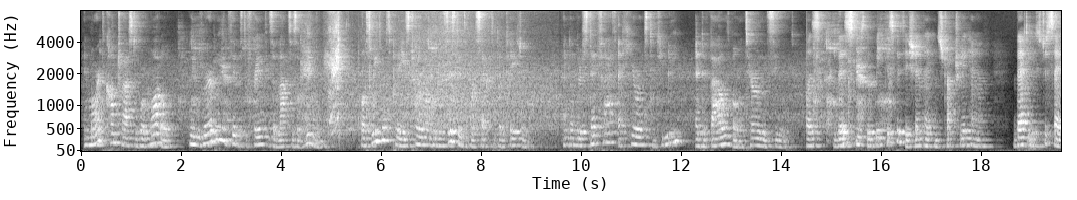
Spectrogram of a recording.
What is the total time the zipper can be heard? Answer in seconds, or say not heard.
2 s.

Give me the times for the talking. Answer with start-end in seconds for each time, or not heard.
0.0-19.5.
